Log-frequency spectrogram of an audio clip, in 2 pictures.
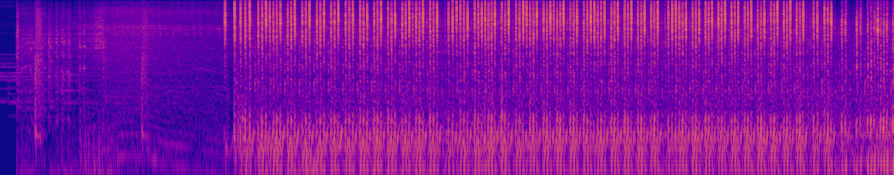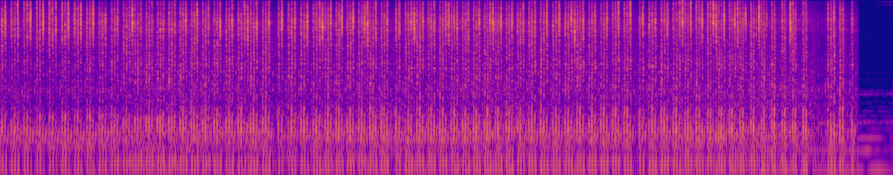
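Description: Miniature model diesel engine on a DIY toy-train chassis running with a fast, even chugging knock, starting loudly a few seconds in and cutting off suddenly at the end.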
